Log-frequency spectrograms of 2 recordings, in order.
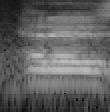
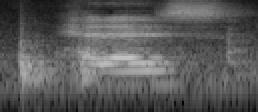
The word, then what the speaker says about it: Jerez: fill sherry casks from jerez spain i believe i'm pronouncing that correctly i know in spanish the j is pronounced like an h so it's spelt j j-e-r-e-z hedes i believe if i'm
